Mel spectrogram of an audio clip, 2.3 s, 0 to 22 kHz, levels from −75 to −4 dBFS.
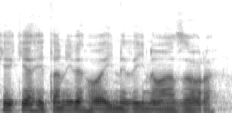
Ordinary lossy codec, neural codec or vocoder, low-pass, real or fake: none; none; 19.8 kHz; real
